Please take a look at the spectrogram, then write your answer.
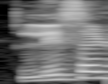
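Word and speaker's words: listen: देन लिसन टू मी। इसे लिस्टेड नहीं पढ़ना है। देखिए टी यहां पे साइलेंट है।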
